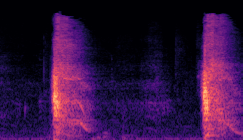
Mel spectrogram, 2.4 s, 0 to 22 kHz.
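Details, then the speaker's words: Two sharp, explosive sneezes about 1.5 seconds apart, each a quick forceful outburst fading out, from a person sneezing during a recorded video, with anticipation of the sneeze beforehand. "Sorry about the sneeze. I think I'm gonna sneeze. I was right."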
